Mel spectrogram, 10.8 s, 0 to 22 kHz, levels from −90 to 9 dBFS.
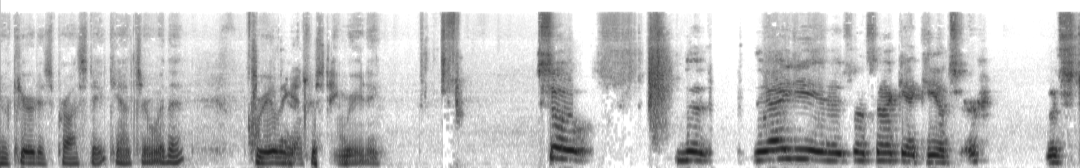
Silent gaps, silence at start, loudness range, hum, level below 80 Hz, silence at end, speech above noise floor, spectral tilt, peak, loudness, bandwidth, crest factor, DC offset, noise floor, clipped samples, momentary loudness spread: none; 0 s; 5 LU; none; -54 dBFS; 0 s; 52 dB; -5 dB/octave; 0 dBFS; -12 LUFS; 16.5 kHz; 12 dB; under 0.1%; -63 dBFS; under 0.1%; 15 LU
